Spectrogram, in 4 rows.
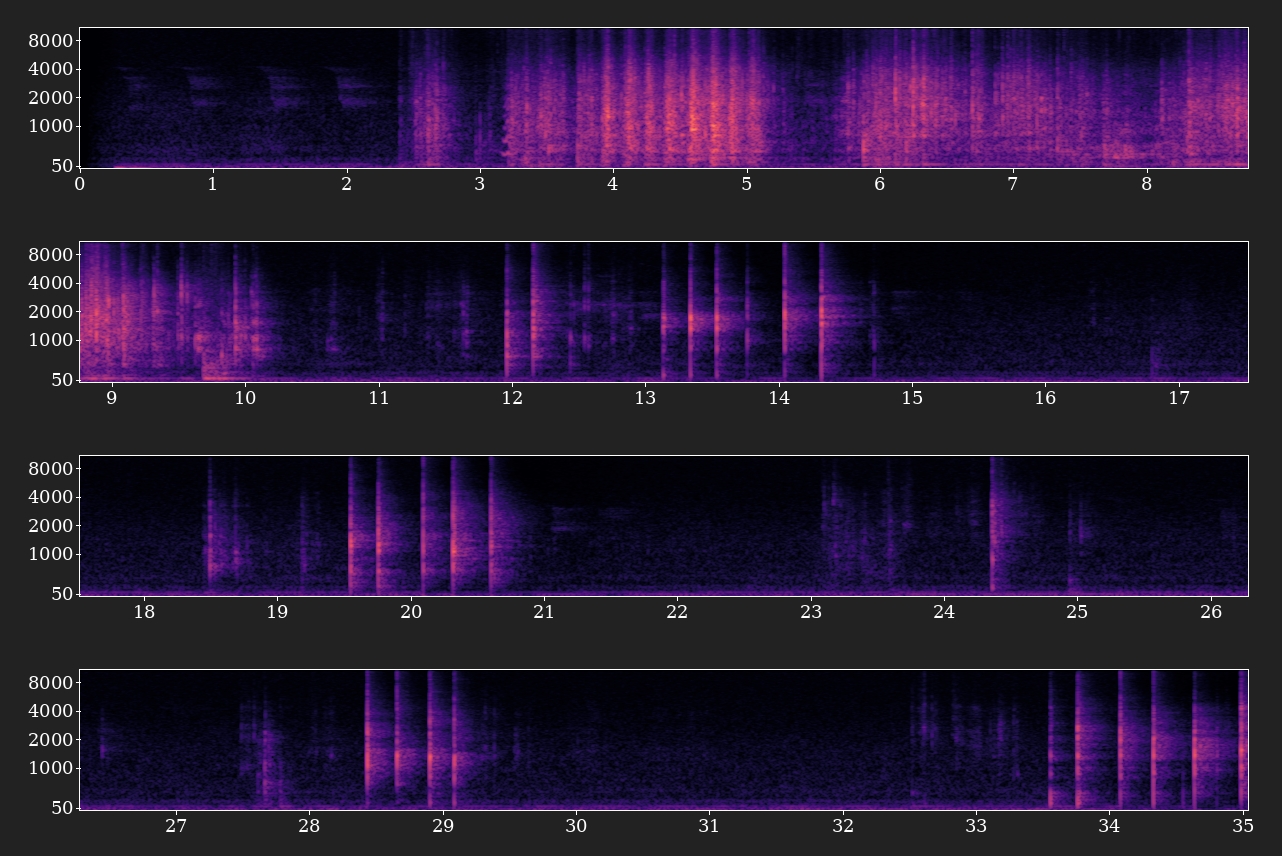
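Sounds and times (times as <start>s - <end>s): plastic packaging crinkling: 2.4s - 10.2s
hard plastic pieces clicking: 2.4s - 10.3s.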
